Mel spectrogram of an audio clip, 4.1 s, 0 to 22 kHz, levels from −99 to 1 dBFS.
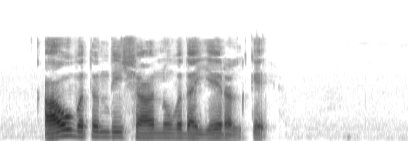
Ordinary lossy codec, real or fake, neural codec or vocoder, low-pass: AAC, 48 kbps; real; none; 7.2 kHz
